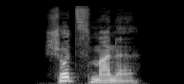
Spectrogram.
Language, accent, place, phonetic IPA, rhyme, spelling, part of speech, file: German, Germany, Berlin, [ˈʃʊt͡sˌmanə], -ʊt͡smanə, Schutzmanne, noun, De-Schutzmanne.ogg
- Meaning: dative of Schutzmann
